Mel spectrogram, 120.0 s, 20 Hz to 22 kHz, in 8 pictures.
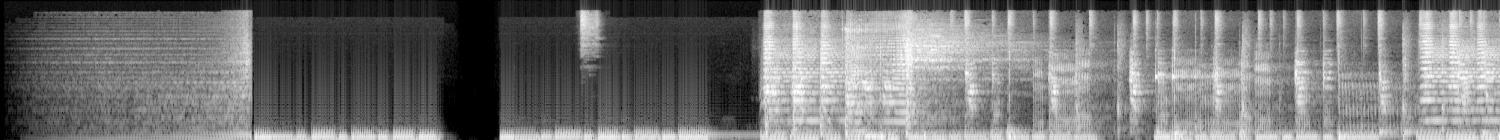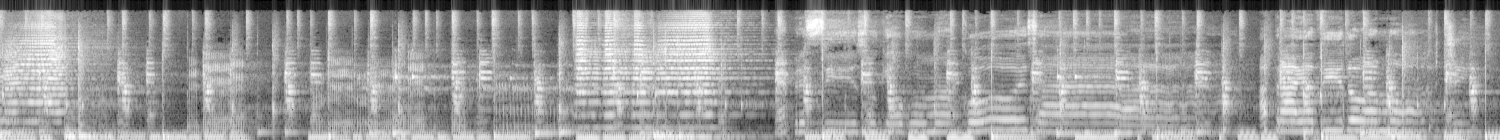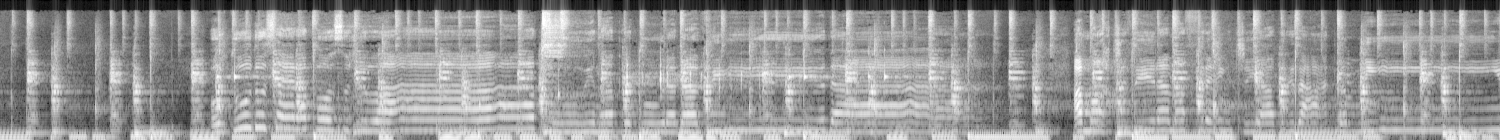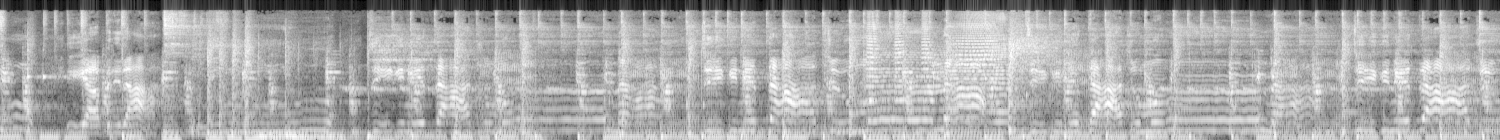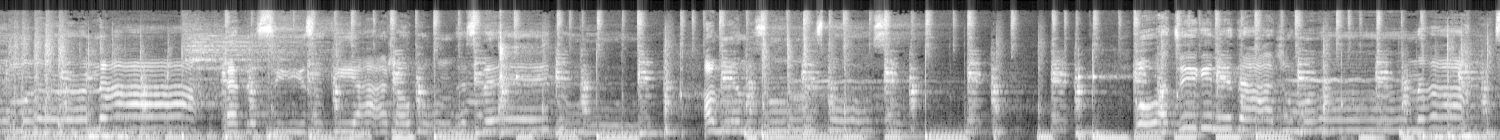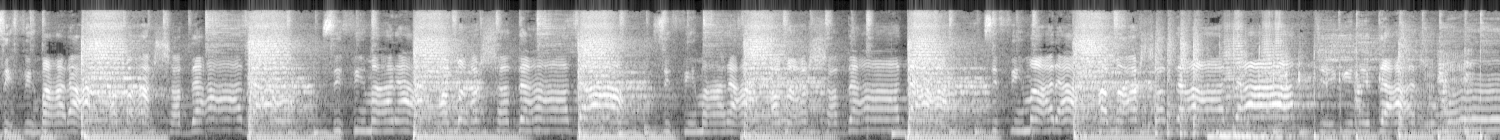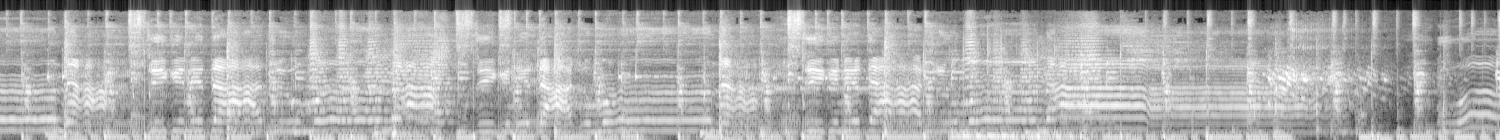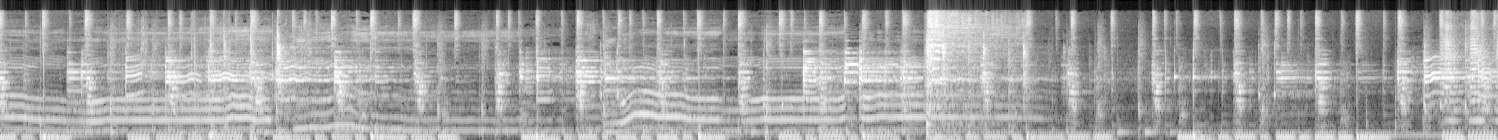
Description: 1710   04:15:00   Faixa:     Reggae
